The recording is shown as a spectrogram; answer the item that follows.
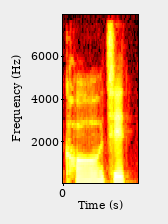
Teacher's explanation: When it's 받침, it is 드 sound, closed 드 sound.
